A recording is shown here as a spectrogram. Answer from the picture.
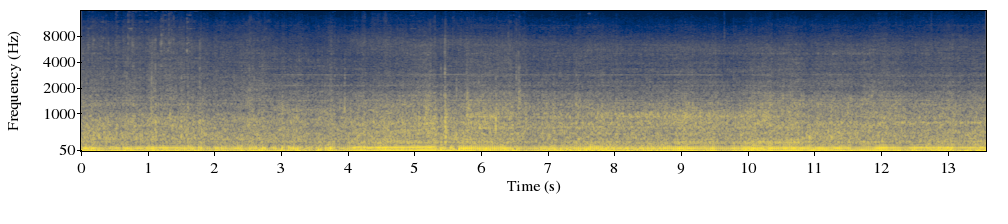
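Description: Benelli TRK 502 adventure motorcycle's parallel-twin engine running at fairly steady, low revs while riding a dirt track, heard from a camera mounted on the bike.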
